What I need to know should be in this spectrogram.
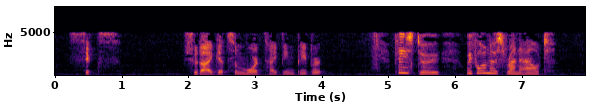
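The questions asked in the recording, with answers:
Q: What will the man do now?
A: Get some more typing paper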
